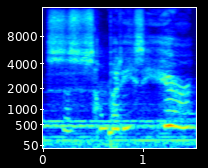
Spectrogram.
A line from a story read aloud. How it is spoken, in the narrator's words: Meekfoot whimpered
